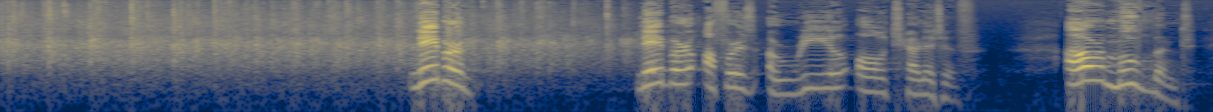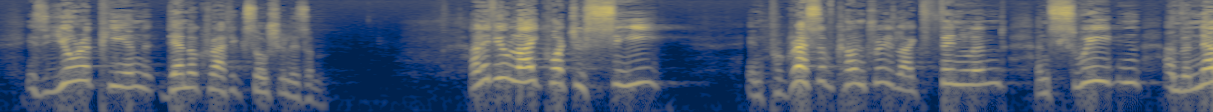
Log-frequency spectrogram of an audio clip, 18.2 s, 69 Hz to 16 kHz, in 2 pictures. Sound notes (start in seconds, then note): 6.2 applause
